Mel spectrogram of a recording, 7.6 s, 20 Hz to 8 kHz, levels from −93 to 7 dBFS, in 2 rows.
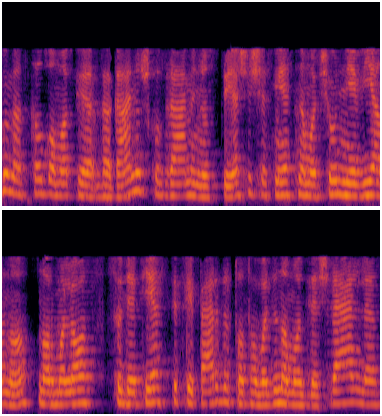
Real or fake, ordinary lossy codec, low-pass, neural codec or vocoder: real; AAC, 16 kbps; 7.2 kHz; none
